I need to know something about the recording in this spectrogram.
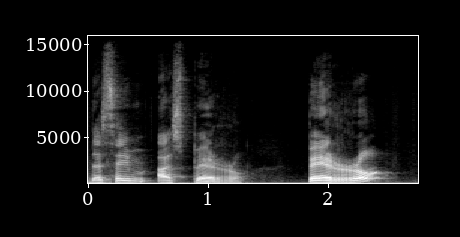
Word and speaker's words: perro: And notice that perro, dog, has a double R, but this word, pero, that means but, pero has a soft sound. It's the same, but with a soft sound, the same as perro.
